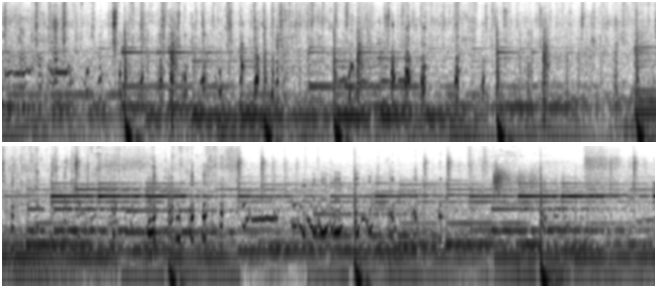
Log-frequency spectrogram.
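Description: A mixed flock of backyard hens clucking and pecking as they crowd around food held in a hand, over background music with held notes and a deep, regular drum beat.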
